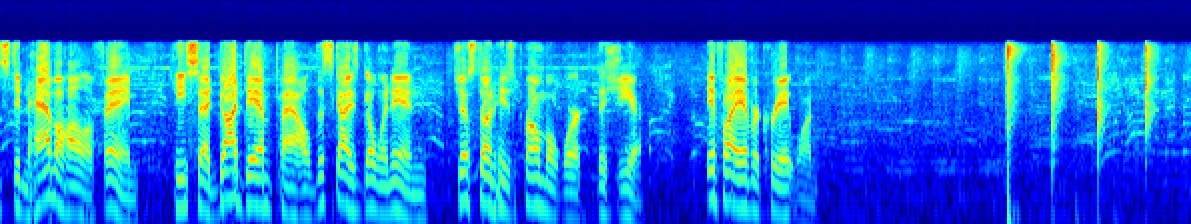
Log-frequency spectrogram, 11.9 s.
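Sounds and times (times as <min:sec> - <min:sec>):
speech: 0:00.0 - 0:08.3
hand clapping: 0:10.1 - 0:11.8.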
